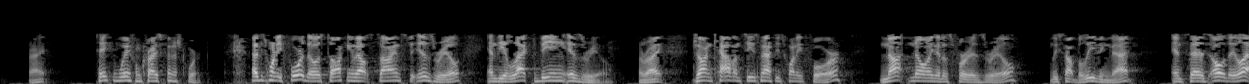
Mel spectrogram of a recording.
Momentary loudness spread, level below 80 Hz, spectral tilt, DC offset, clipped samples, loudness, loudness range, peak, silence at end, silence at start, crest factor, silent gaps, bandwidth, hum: 14 LU; -54 dBFS; -10 dB/octave; under 0.1%; under 0.1%; -22 LUFS; 3 LU; -2 dBFS; 0 s; 0.3 s; 22 dB; none; 4.4 kHz; none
